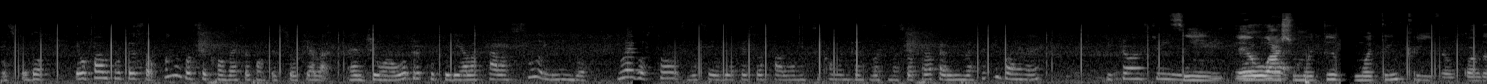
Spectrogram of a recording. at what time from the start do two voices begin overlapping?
11.7 s

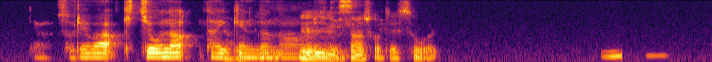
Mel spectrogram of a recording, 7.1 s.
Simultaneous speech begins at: 2.2 s

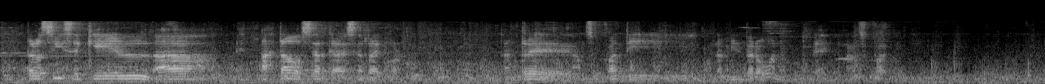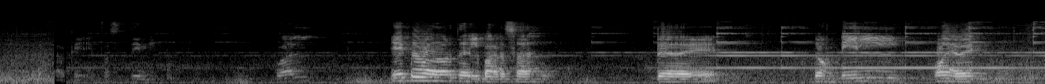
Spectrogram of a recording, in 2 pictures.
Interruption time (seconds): none

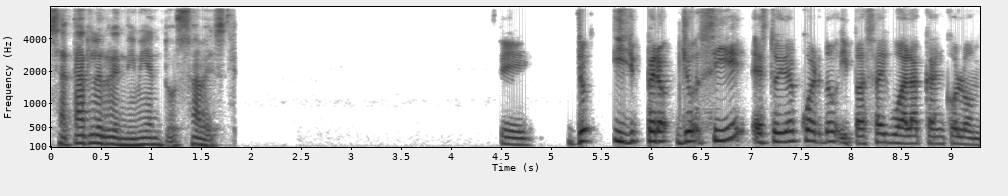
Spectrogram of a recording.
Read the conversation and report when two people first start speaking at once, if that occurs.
none

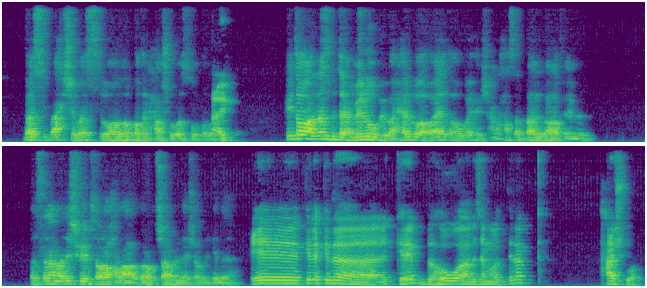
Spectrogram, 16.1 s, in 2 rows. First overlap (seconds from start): none

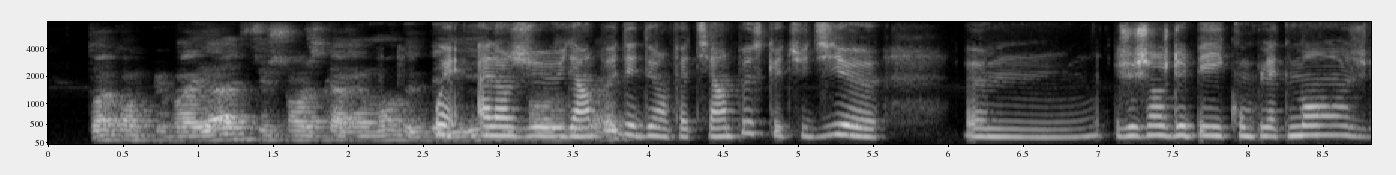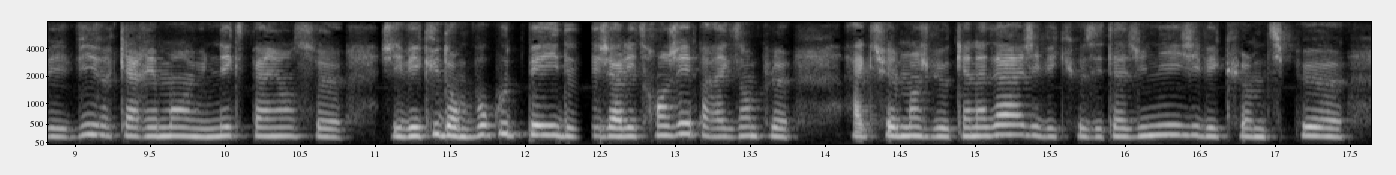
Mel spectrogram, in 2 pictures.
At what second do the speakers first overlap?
2.6 s

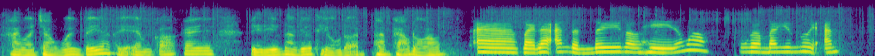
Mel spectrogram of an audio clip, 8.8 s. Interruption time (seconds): none

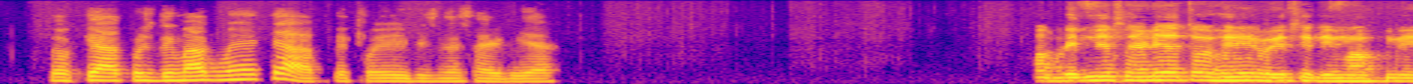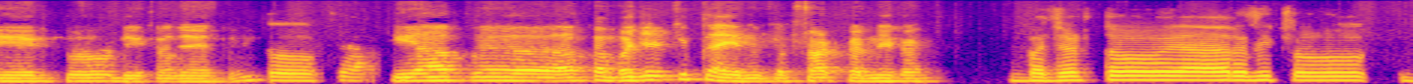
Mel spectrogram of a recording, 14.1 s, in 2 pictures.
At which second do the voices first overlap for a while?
none

